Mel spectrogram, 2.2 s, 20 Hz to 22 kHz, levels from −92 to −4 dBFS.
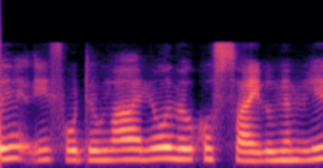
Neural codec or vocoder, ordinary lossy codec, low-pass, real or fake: codec, 16 kHz, 0.5 kbps, FreqCodec, larger model; none; none; fake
